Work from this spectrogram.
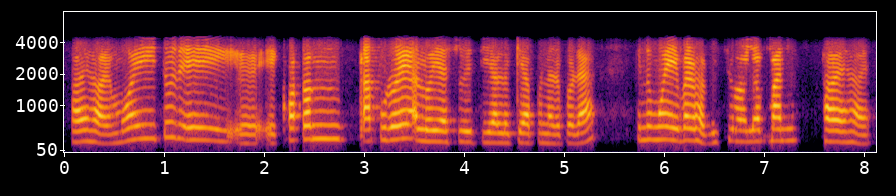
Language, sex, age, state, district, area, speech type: Assamese, female, 30-45, Assam, Kamrup Metropolitan, rural, conversation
